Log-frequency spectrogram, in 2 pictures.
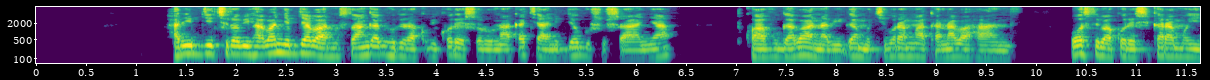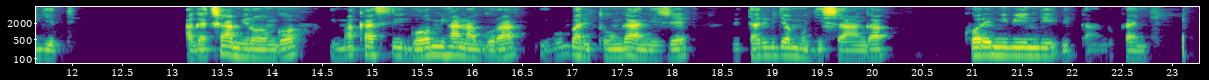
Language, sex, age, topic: Kinyarwanda, male, 25-35, education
